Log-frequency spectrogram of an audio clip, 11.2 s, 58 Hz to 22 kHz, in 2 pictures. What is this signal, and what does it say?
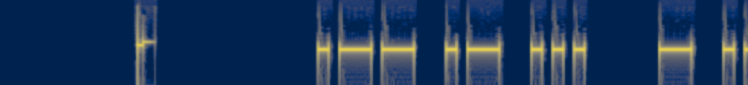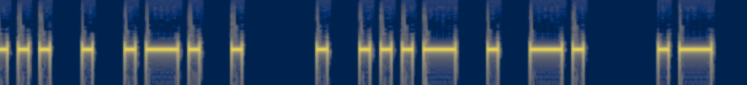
Morse code, heard as a keyed tone, about 15 wpm, 700 Hz. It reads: WAS THERE EVEN A
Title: Sentences from Top 1000 Words - Review Part 4 - 15wpm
